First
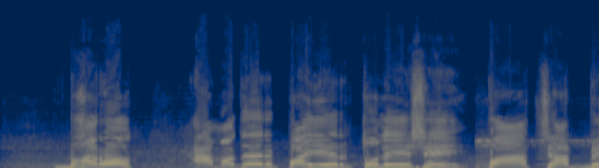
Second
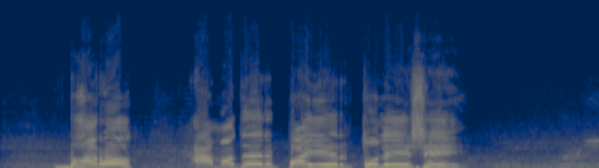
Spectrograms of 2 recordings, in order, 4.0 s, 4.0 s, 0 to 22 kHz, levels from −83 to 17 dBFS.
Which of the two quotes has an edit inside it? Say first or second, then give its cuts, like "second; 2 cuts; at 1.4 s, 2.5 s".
first; 1 cut; at 3.1 s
